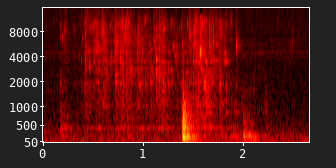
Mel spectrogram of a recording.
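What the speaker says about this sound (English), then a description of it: "we're going to go ahead and add half a cup of water" Half a cup of water poured into sourdough starter in a container: a short, quiet splash and trickle that peaks once sharply, then tapers into a few faint drips.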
